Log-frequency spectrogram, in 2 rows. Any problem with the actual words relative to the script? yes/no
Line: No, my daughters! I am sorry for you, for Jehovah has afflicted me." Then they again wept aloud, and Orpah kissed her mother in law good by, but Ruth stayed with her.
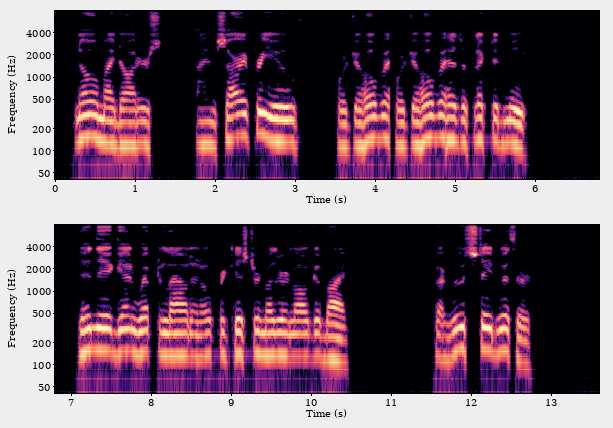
yes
